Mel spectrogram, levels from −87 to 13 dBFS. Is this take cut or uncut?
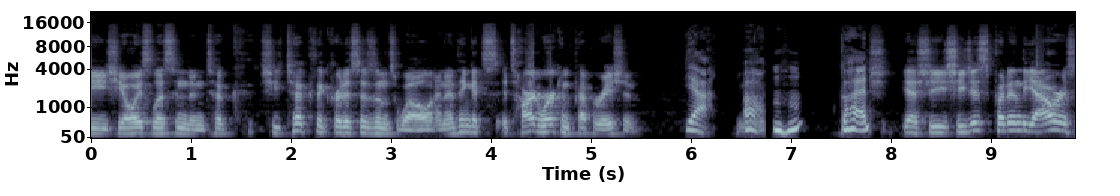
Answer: cut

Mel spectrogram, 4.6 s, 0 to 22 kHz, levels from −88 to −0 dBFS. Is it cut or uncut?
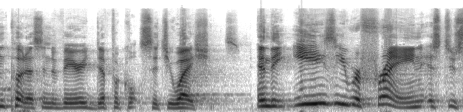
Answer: cut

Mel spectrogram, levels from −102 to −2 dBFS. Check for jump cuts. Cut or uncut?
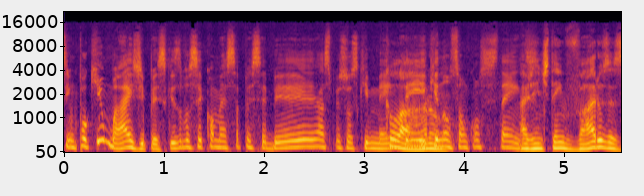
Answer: uncut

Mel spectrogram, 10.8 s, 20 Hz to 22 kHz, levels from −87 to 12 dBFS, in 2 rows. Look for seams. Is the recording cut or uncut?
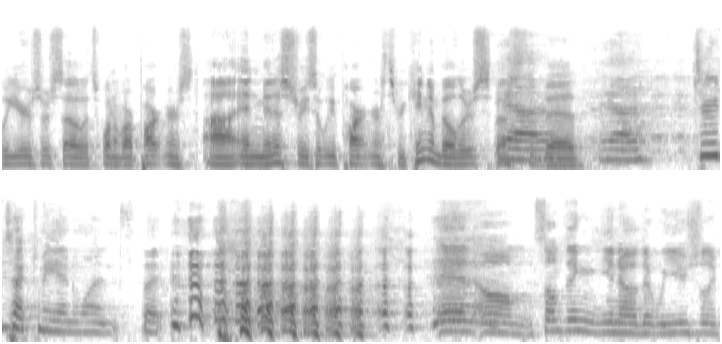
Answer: cut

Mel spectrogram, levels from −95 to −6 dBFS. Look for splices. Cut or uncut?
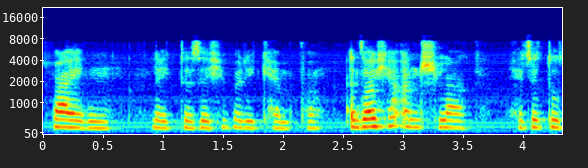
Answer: cut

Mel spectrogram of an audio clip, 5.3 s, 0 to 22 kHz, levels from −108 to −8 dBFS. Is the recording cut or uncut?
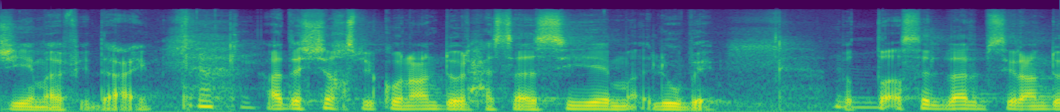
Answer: uncut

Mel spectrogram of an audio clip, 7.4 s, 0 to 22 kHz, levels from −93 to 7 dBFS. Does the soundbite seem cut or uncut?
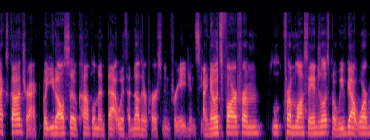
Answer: cut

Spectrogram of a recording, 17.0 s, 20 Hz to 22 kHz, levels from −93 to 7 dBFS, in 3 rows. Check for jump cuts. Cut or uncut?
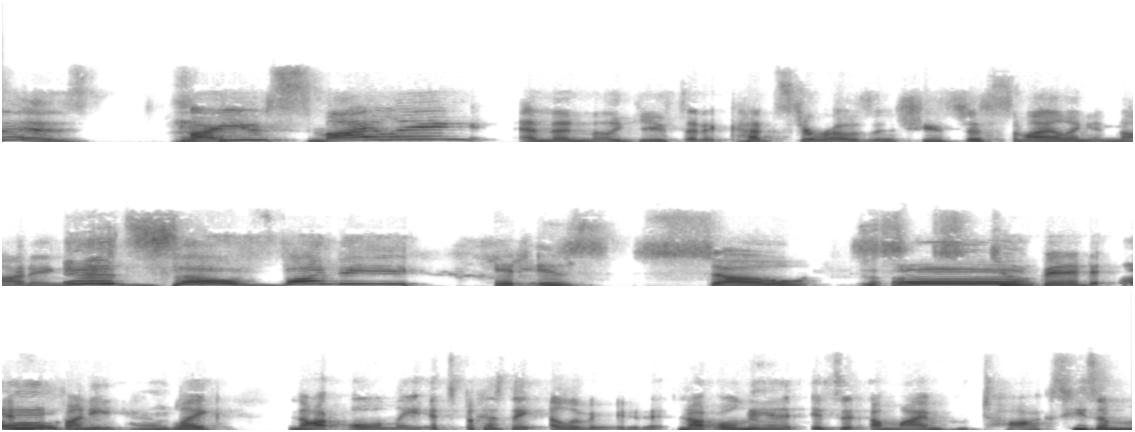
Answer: uncut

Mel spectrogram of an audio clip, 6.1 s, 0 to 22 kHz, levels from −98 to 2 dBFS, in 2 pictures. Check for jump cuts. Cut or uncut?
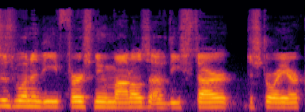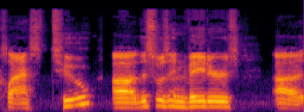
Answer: cut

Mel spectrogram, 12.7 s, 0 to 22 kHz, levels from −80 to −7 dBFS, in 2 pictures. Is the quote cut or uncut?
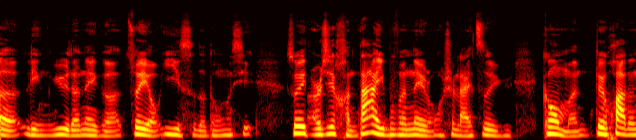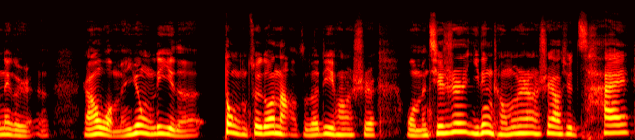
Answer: cut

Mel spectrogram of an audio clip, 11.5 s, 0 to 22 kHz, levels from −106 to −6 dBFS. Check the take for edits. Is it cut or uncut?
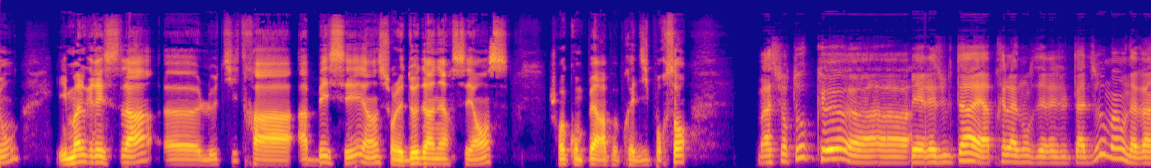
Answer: cut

